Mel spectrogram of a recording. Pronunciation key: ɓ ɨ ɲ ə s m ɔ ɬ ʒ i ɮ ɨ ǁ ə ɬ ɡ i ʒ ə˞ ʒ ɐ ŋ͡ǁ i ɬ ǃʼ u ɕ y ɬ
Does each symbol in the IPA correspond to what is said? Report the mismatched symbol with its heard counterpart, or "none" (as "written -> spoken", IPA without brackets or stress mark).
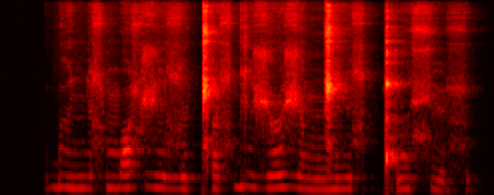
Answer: s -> ɬ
